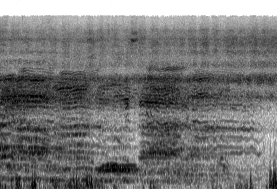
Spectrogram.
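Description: A large crowd sings together outdoors, some way off.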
